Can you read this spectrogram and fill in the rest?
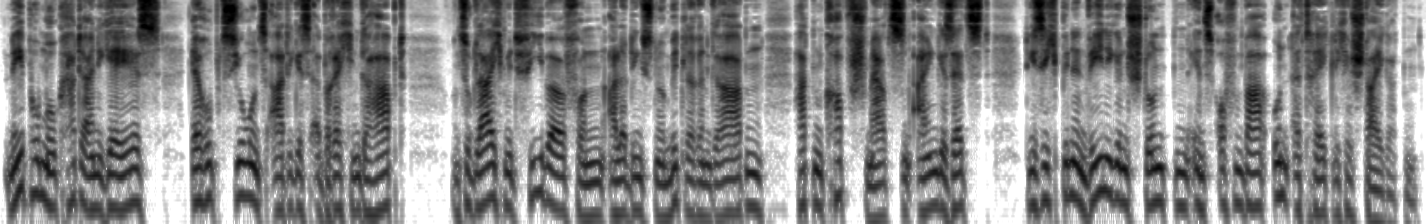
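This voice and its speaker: An actor playing a grave, mournful narrator, reading literary prose in a solemn, articulate way for a radio drama. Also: male voice, fairly low pitch, normal speed, darkish tone, no room sound, clean studio sound, lightly acted.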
